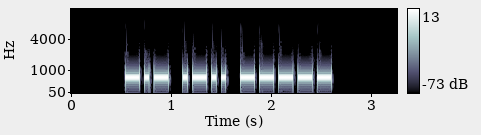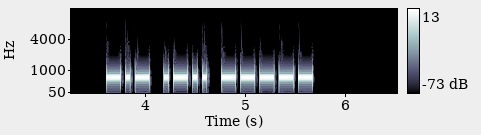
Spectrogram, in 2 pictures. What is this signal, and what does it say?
Morse code, heard as a keyed tone, about 25 wpm, 700 Hz. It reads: KL0 KL0
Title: USA Call Sign Prefixes - Repeated 2x - 25wpm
